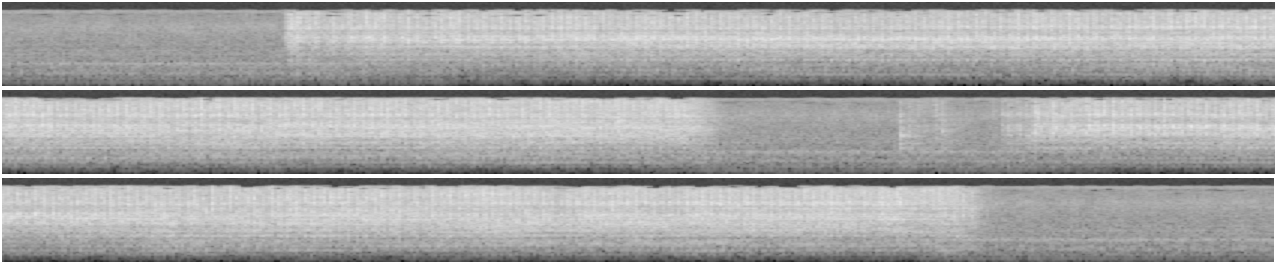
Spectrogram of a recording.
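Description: A gouge scrapes and hisses against spinning wood in bursts.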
